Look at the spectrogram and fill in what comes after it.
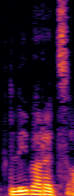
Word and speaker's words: Liberec: Genauso wird die nordböhmische Stadt Liberec, zu Deutsch Reichenberg, auf Tschechisch wie Liberec ausgesprochen und nicht wie Liberec oder gar Liberec.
